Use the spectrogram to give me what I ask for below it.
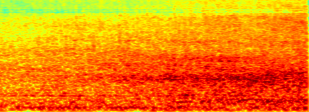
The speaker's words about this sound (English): Cars lined up in the road waiting to get into the parking garage driveway.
